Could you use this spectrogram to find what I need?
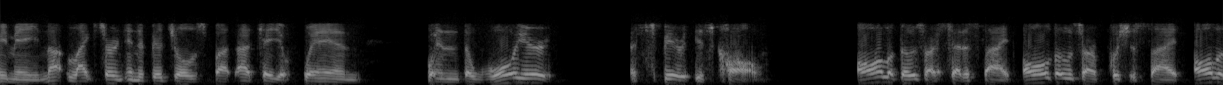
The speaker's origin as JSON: {"language": "English", "country": "United States", "first_language": "Navajo", "second_language": "English", "said": "And when I was in school, and because Navajo is my first language, I would say something in Navajo immediately."}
